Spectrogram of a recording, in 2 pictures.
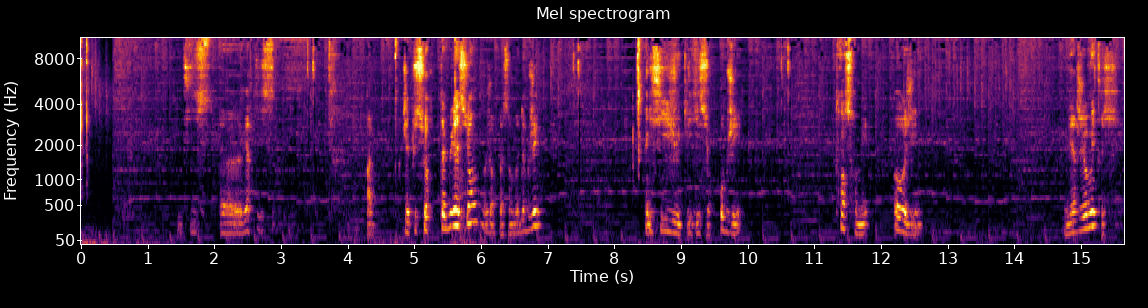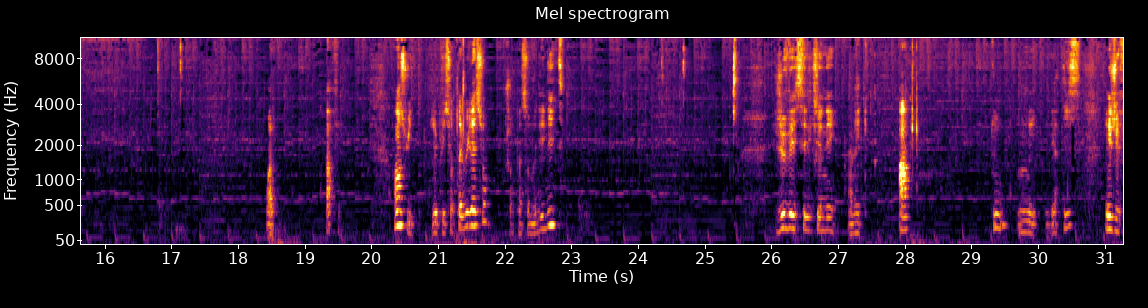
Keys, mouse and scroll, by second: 0.1 x, 5.6 Tab, 19.3-21.3 middle drag, 21.3 Tab, 28.2 a, 29.7-31.2 middle drag.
